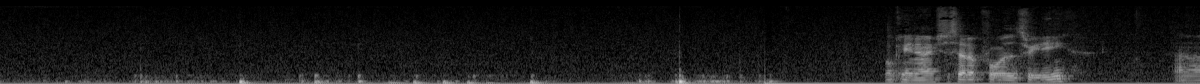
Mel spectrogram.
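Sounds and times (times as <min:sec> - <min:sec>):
steady low hum: 0:00.0 - 0:12.0
low thumps: 0:00.2 - 0:08.0.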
